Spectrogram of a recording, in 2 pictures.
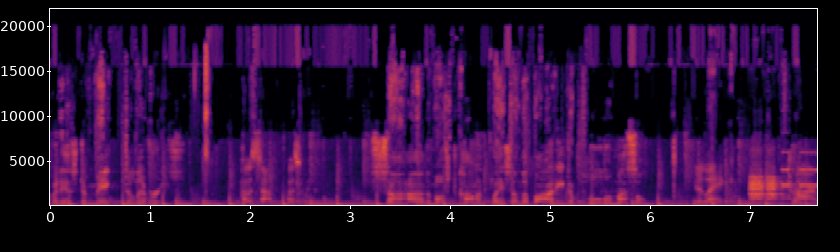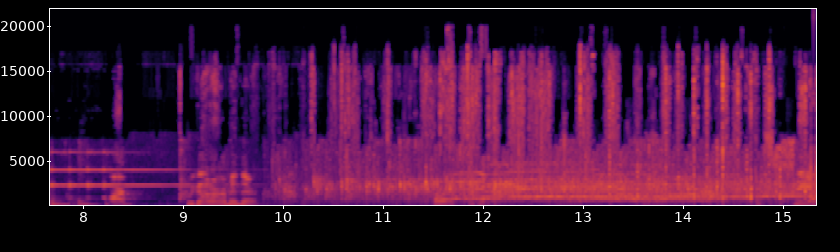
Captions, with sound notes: -Someone whose job it is to make deliveries. -Postman. -The most common place on the body to pull a muscle. -Your leg. (buzzer sounds) -Try-- -Arm. -Arm. We got arm in there. (applause) All right. -Okay. (cheers and applause)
